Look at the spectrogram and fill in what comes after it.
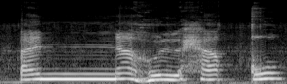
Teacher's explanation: قاف کو موٹا پڑھیں گے قاف کے اوپر پیش ہونے کی وجہ، قاف حروف مستعلیہ سے ہونے کی وجہ سے.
